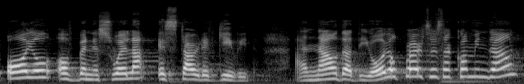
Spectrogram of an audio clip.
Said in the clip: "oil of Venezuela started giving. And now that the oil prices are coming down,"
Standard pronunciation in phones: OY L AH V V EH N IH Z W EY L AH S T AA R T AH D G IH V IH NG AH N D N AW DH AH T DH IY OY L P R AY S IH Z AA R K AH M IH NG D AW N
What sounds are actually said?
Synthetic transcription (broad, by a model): OY L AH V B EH N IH S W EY L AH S T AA R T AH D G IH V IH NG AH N N AW DH AH T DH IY OY L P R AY S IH S AA R K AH M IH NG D AW N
